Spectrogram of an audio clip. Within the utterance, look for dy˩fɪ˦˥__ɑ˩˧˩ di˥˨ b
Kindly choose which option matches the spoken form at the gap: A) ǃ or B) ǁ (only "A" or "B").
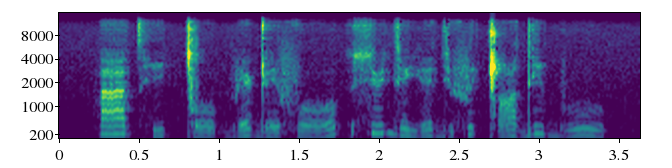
B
